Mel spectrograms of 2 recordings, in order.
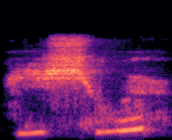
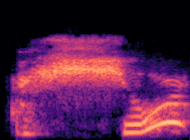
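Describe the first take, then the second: First: Whispery, high, rising disbelief; retold stunned question. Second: High, voiced, rising question; retold disbelief. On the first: To Diana about Germany news, stunned whisper. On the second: To Diana about the match, high disbelief. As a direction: press the question with pitch shooting up.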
